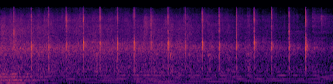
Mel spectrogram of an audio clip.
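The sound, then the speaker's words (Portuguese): An audience claps loudly for Jesus in a steady, rhythmic beat, sharp claps landing about three times a second over a low sustained keyboard drone, with no talking. “Aplaude bem forte a Jesus.”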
